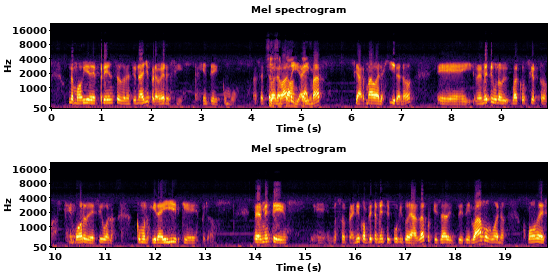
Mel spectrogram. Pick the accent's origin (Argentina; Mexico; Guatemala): Argentina; Córdoba; nosotros somos de acá de Córdoba, vivimos acá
